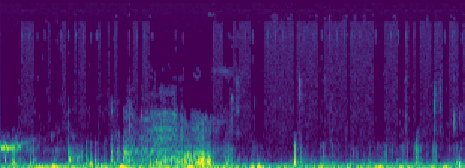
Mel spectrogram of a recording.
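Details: Japanese girl recorded lying on her side in bed while digesting ramen: low gurgles, rumbles and soft pops from the belly. Ordinary digestion bowel sounds after a meal.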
